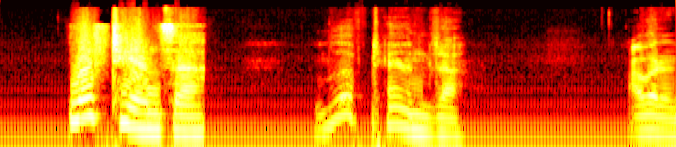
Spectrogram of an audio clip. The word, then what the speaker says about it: Lufthansa: say hell no bro let's move on pronunciation oh yeah here we go ready Lufthansa huh Lufthansa Lufthansa left hand I would have never got that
